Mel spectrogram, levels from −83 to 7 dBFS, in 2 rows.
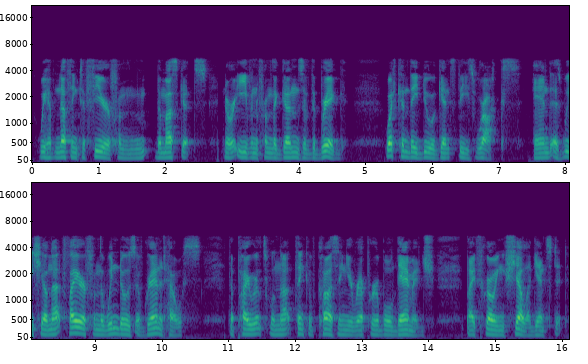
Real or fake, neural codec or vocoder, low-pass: real; none; 5.4 kHz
